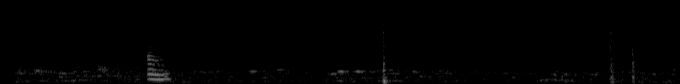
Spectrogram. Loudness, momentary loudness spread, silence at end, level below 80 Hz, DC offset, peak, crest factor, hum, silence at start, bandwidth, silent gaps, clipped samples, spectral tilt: -55 LUFS; 20 LU; 0 s; -78 dBFS; under 0.1%; -32 dBFS; 24 dB; none; 0.15 s; 16.5 kHz; none; under 0.1%; -6 dB/octave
